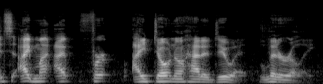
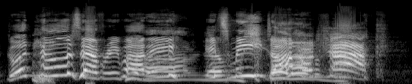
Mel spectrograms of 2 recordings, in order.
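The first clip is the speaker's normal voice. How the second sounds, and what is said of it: Imitates Professor Farnsworth cartoon voice. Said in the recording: “to do a Professor Farnsworth from Futurama”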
